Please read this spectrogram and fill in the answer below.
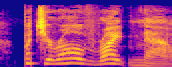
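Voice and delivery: soothing, gentle. A girl speaks to a boy she has just found again, comfortingly. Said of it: "said Grace comfortingly".

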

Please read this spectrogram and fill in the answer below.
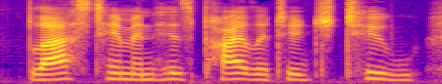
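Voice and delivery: ordinary delivery

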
